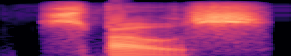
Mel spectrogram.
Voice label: "spouse", American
